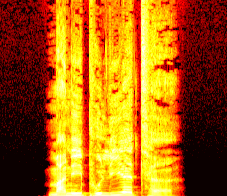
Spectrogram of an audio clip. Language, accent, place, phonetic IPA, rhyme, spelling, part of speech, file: German, Germany, Berlin, [manipuˈliːɐ̯tə], -iːɐ̯tə, manipulierte, verb / adjective, De-manipulierte.ogg
- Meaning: inflection of manipulieren: 1. first/third-person singular preterite 2. first/third-person singular subjunctive II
